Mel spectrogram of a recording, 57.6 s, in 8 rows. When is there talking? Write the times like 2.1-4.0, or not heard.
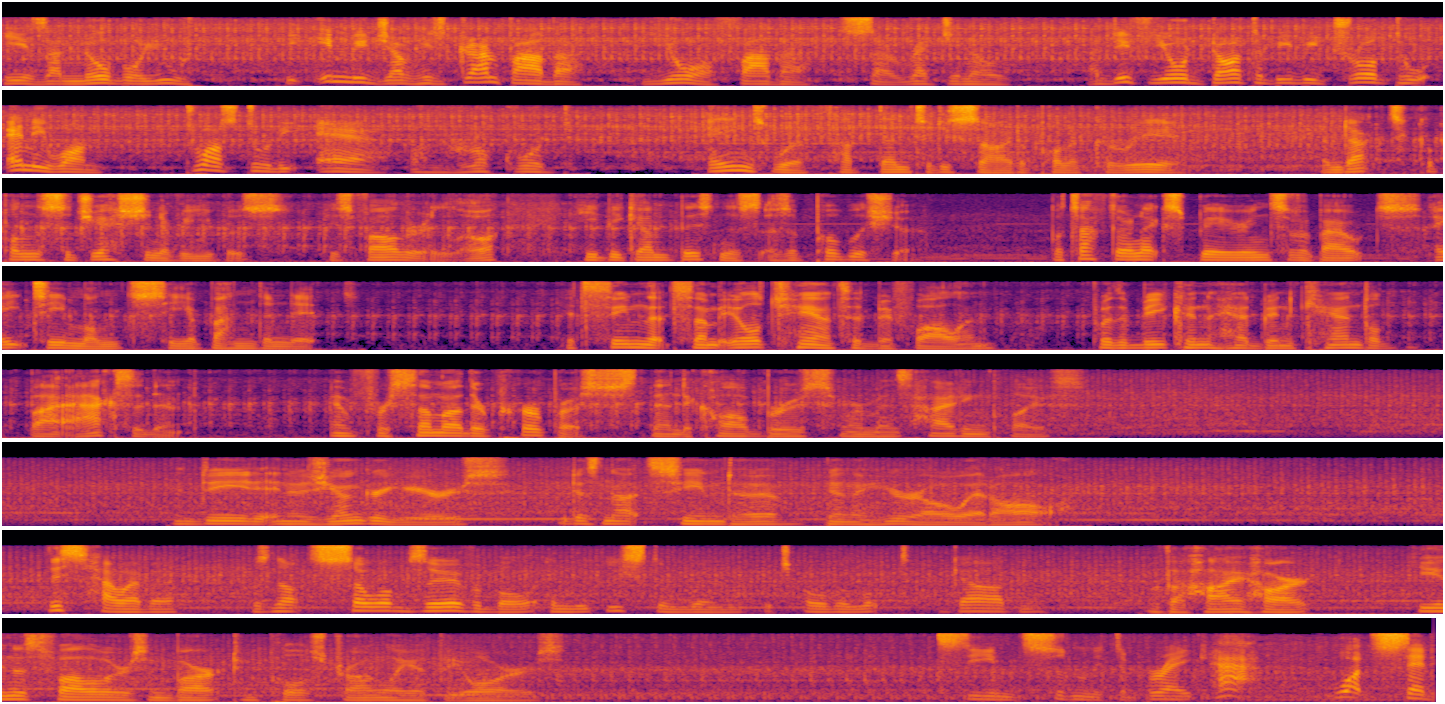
0.0-10.1, 10.8-23.3, 24.4-34.3, 36.9-41.5, 43.5-53.3, 55.1-57.5.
